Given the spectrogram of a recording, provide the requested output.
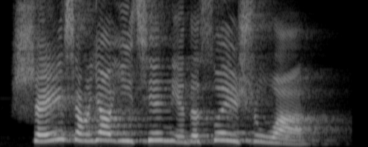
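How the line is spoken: Trembling voice. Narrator (Chinese): 大树颤抖着声音回应了天神的呼喊

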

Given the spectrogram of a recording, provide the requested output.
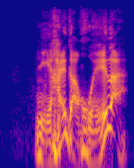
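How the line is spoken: Angry roar. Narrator (Chinese): 老大 吼道

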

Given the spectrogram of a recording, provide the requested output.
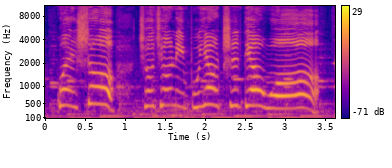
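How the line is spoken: Shouting. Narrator (Chinese): 艾利克斯大叫

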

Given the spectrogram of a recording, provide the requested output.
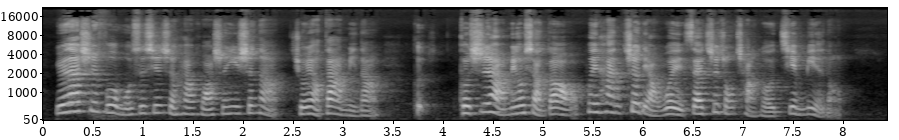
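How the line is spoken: Quiet voice. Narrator (Chinese): 小声的说

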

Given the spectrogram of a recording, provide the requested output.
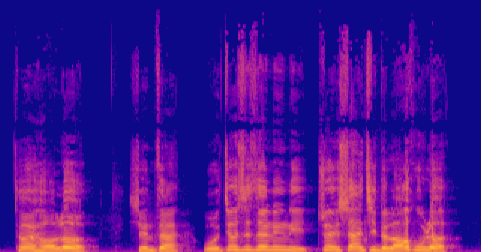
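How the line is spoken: Shouting. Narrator (Chinese): 大老虎一边喊着

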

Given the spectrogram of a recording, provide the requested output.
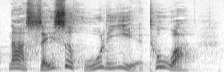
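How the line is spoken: Plain. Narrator (Chinese): 他说啊

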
